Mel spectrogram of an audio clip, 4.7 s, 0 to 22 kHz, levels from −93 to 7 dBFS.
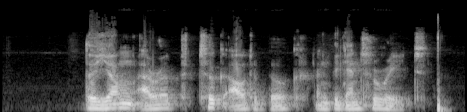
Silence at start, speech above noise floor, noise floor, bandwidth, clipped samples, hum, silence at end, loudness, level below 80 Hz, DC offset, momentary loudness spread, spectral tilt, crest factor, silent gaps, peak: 0.85 s; 51 dB; -65 dBFS; 13 kHz; under 0.1%; none; 0.2 s; -15 LUFS; -32 dBFS; under 0.1%; 10 LU; -6 dB/octave; 14 dB; none; 0 dBFS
